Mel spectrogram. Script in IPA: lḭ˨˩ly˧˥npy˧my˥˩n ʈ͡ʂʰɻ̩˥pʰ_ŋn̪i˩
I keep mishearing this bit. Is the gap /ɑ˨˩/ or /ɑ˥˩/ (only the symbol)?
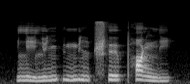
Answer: ɑ˥˩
